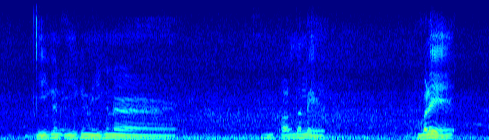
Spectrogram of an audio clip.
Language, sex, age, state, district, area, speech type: Kannada, male, 30-45, Karnataka, Dharwad, rural, spontaneous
